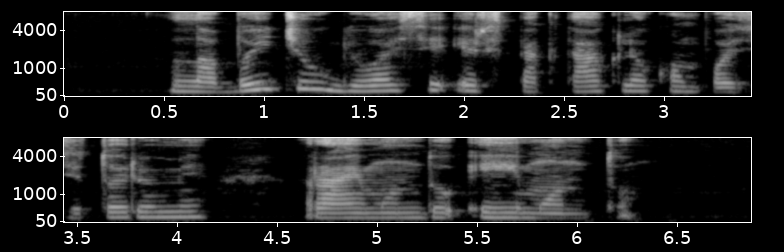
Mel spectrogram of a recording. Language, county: Lithuanian, Kaunas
